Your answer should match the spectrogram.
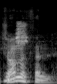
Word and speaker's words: Jonathan: Eure Einschätzung zu, heißt er dann wirklich Jonathan? Das ist immer so eine geile äh, Aussprachentechnik. – Jonathan, ja. Jonathan in dem Fall.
